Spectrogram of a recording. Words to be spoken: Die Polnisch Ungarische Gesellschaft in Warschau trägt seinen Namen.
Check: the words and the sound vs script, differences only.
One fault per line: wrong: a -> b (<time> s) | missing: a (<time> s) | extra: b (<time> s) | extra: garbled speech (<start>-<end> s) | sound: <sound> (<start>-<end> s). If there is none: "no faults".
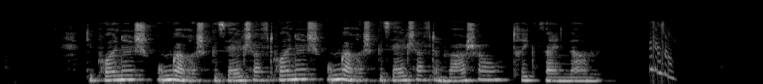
extra: Polnisch Ungarische Gesellschaft (2.7 s)
sound: chirp (6.5-6.8 s)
